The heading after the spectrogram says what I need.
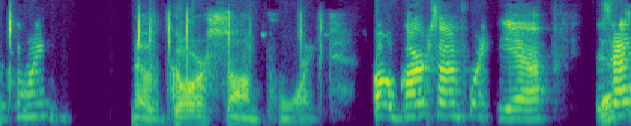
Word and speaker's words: Garçon Point: Oh, Garçon Point, yeah.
